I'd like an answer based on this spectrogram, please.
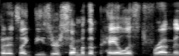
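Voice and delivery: ordinary talk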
